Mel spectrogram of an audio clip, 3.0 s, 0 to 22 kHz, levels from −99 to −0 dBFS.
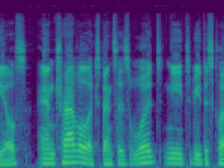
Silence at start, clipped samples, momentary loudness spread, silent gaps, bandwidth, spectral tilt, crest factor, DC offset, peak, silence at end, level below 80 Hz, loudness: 0 s; under 0.1%; 5 LU; none; 16 kHz; -4 dB/octave; 14 dB; under 0.1%; -16 dBFS; 0 s; -62 dBFS; -30 LUFS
